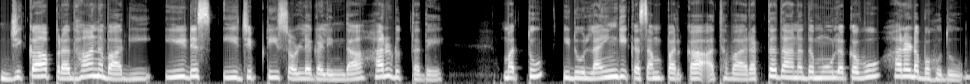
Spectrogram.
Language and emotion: Kannada, neutral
